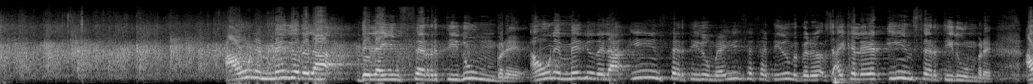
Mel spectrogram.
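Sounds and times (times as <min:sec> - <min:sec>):
audience applauding loudly: 0:00.0 - 0:03.8
speech: 0:02.3 - 0:10.3.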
